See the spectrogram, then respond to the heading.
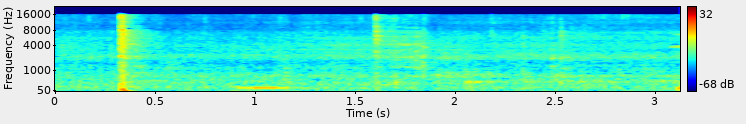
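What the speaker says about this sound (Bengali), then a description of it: "এবারে লুচিগুলোকে ভেজে নিচ্ছি" Luchi puffed flatbreads frying in a small amount of hot oil, giving a soft steady sizzle with a few sharp spatters and clinks near the start and middle, close by.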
